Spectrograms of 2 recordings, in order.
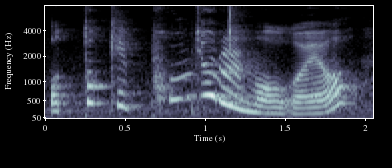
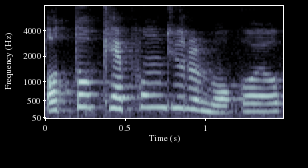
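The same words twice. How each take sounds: First: The word 퐁듀를 is strongly emphasized, sounding indignant. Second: The question is neutral, without special emphasis on 퐁듀를.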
